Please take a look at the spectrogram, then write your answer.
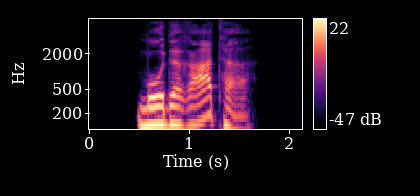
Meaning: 1. comparative degree of moderat 2. inflection of moderat: strong/mixed nominative masculine singular 3. inflection of moderat: strong genitive/dative feminine singular
- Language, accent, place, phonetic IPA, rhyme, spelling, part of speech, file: German, Germany, Berlin, [modeˈʁaːtɐ], -aːtɐ, moderater, adjective, De-moderater.ogg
